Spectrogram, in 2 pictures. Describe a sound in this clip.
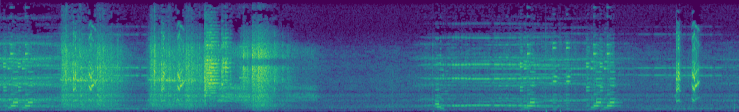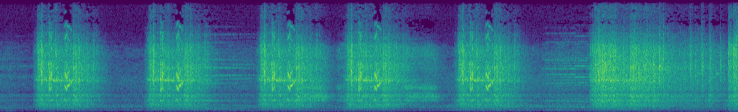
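A metal crank grinds and squeaks as it turns in repeated bursts.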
